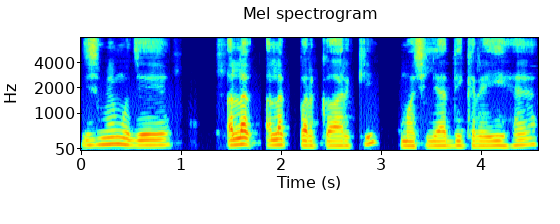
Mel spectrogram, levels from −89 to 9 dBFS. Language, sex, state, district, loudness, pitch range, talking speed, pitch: Hindi, male, Uttar Pradesh, Saharanpur, -19 LUFS, 125-155 Hz, 130 wpm, 145 Hz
